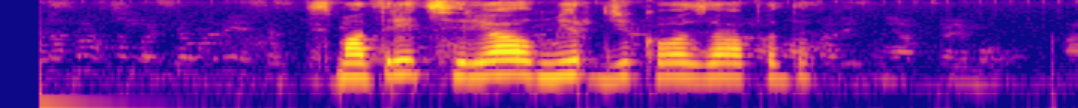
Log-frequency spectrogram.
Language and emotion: Russian, neutral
